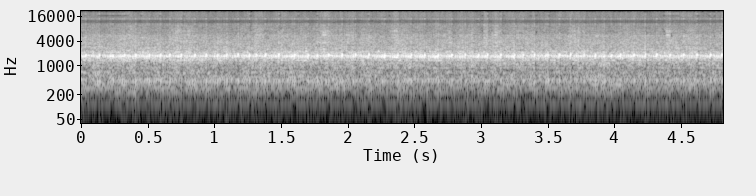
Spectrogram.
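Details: Toro CCR 2000 single-stage snow blower, 4.5 hp two-stroke, after cleaning; smoked from very old gas backed into the cylinder; warming up: steady even buzz, constant high pitch, no misses or knocks; normal running.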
